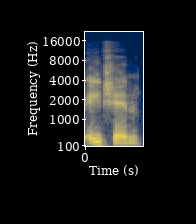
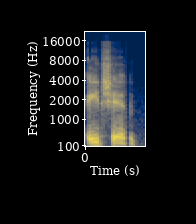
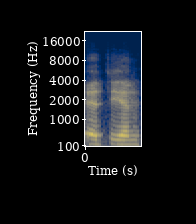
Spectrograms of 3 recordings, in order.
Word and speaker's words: Etienne: this year, like, and they got ATNs or HN, that's how you say his name now. He made it clear, HN, right?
